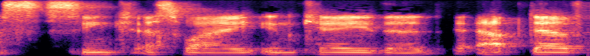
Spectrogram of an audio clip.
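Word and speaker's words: Snyk: gcp on it um i always say the name wrong sync sy nk the app dev company that's doing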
